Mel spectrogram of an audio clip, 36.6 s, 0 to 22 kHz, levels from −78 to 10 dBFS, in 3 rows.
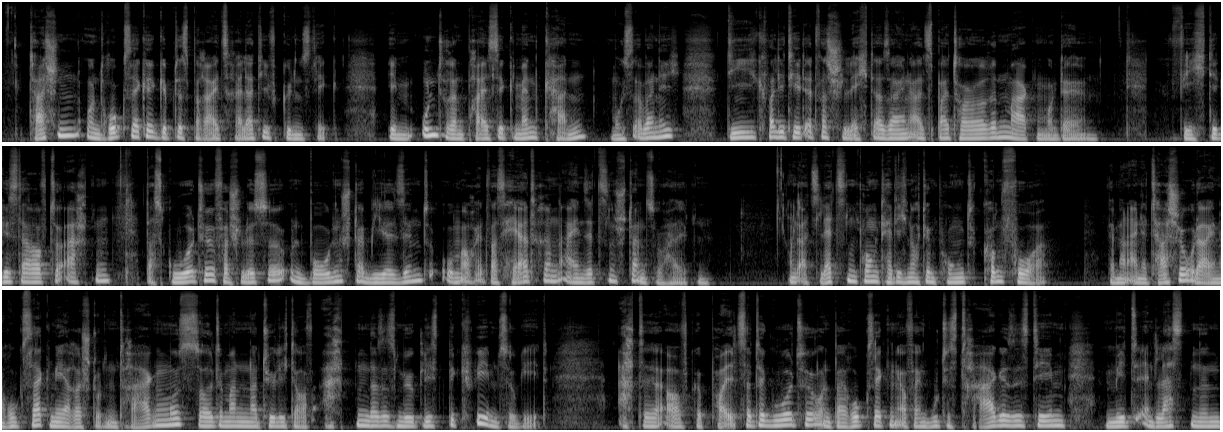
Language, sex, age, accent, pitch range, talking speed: German, male, 50-69, German, 110-130 Hz, 140 wpm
